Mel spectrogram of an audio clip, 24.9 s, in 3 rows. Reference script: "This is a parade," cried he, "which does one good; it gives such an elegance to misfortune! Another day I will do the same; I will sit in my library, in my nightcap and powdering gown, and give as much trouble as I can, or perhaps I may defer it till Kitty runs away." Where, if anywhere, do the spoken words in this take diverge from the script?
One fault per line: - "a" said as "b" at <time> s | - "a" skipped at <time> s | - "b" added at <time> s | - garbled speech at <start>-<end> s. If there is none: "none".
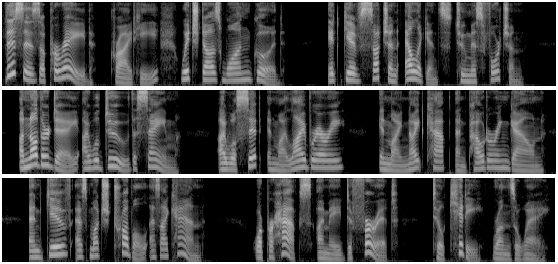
none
